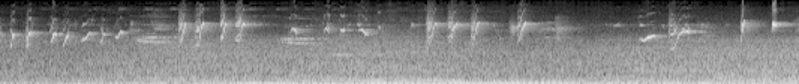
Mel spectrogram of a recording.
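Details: Olive-backed sunbird 'gacor' song used as a lure to start caged birds singing, phone-recorded: rapid high chips and flicked notes in irregular bursts above a constant low rumble.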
